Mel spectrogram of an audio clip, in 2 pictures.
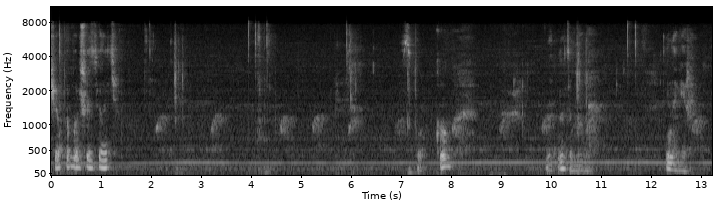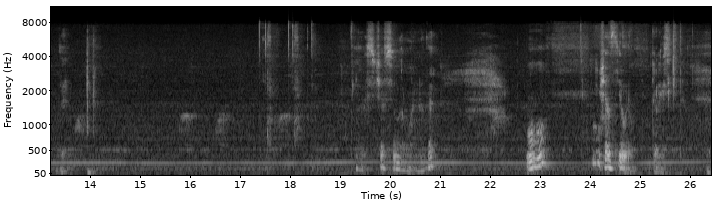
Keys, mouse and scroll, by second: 2.5 s, 4.3-7.2 middle drag, 7.2 KP_3, 10.6 s, 14.0 g, 18.0 click, 18.4-21.5 middle drag.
